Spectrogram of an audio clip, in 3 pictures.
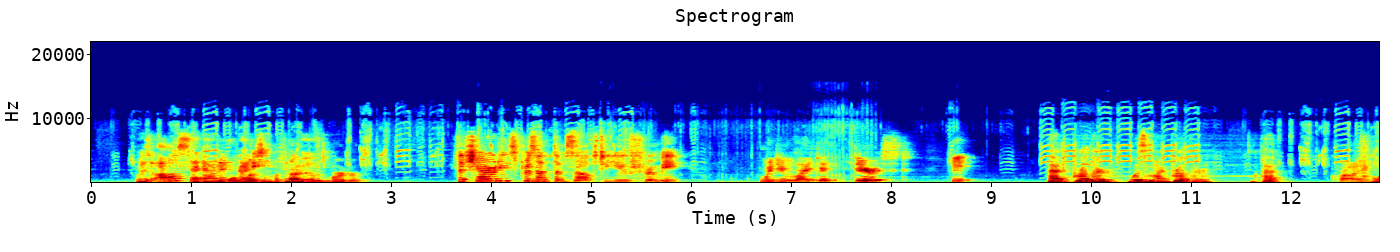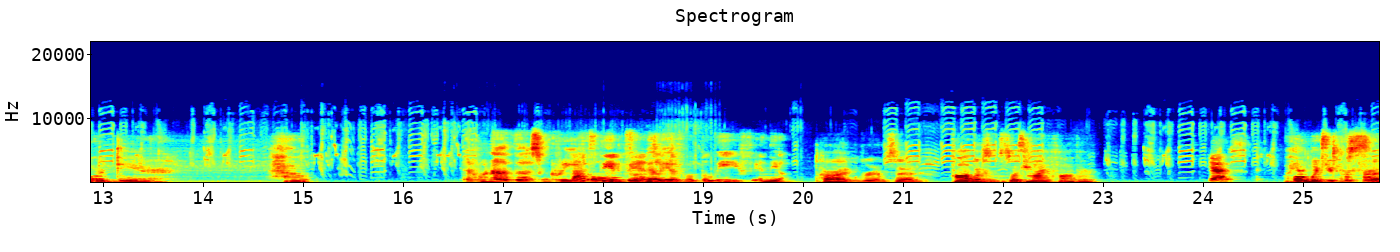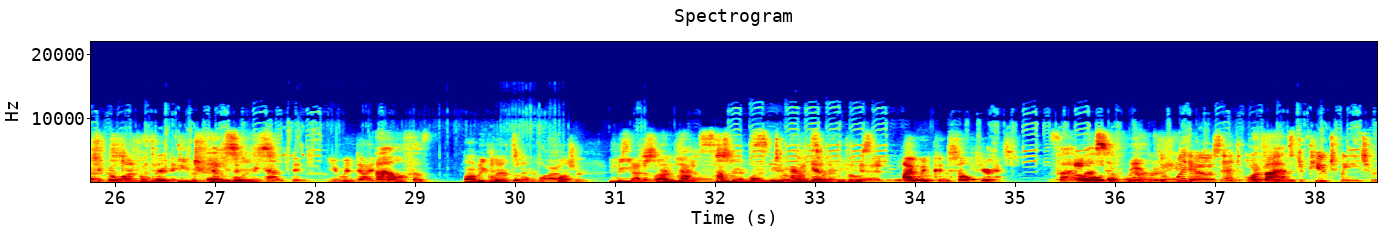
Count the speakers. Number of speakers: nine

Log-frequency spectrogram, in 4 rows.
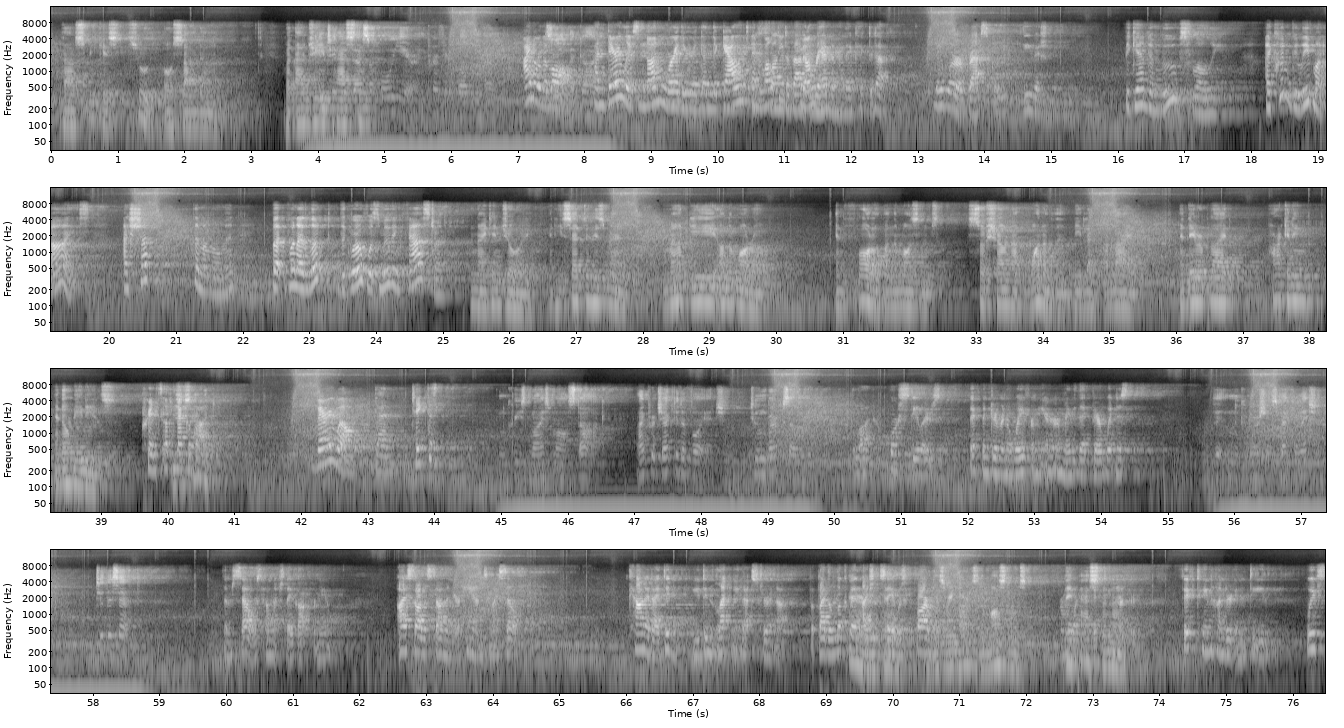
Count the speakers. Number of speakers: five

